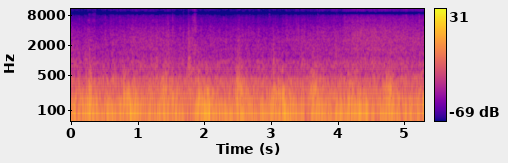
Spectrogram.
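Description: Car driving through heavy hurricane rain, heard from inside the cabin: a steady low rumble, the loudest sound, with the hiss of rain over it.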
